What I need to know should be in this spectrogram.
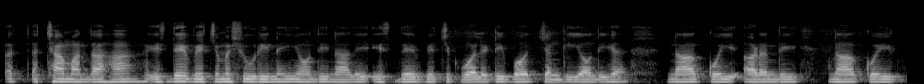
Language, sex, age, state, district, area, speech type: Punjabi, male, 18-30, Punjab, Muktsar, urban, spontaneous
